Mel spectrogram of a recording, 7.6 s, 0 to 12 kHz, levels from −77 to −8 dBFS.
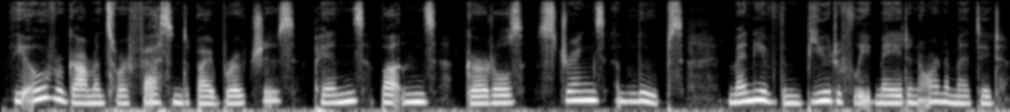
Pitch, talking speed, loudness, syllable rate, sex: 210 Hz, 160 wpm, -16 LUFS, 5.4 syllables/s, female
